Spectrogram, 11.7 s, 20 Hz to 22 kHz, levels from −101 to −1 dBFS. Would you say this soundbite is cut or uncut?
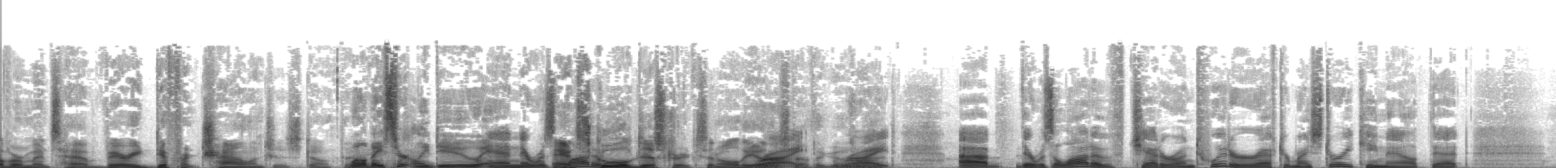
uncut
